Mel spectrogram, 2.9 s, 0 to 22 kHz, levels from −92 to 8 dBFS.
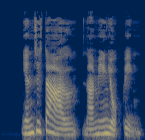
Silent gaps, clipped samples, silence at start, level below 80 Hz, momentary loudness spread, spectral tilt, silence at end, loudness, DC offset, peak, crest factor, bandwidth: none; under 0.1%; 0.45 s; -58 dBFS; 14 LU; -4.5 dB/octave; 0.15 s; -23 LUFS; under 0.1%; -6 dBFS; 18 dB; 15.5 kHz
